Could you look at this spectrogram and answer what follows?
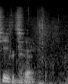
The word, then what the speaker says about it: Tite: Sorry, you have to pronounce it the way Brazilians Tite.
